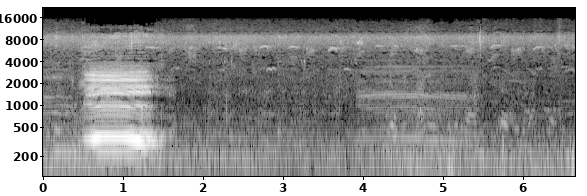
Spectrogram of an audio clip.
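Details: Bull-race cattle training on the Asemanis field, Karapan Sapi practice: one loud, level moo about a second long, followed a few seconds later by a softer, longer moo, amid steady background noise.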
